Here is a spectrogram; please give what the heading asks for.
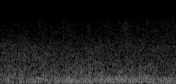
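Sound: raindrops falling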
